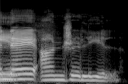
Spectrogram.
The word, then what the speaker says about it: René Angélil: René Angélil.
